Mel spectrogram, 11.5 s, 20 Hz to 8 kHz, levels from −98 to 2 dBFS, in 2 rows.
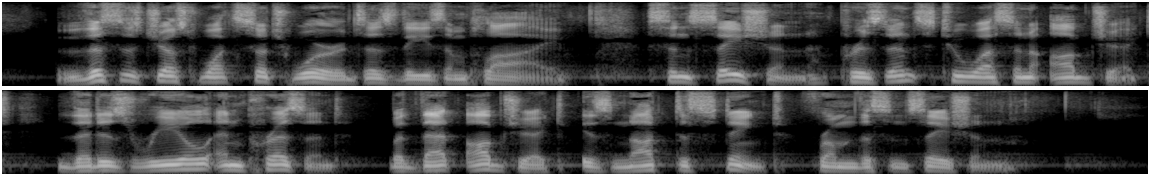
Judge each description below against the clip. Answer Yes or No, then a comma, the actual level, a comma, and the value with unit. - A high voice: No, low, 120 Hz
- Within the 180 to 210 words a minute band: No, average, 150 wpm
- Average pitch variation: No, wide, 5.8 semitones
